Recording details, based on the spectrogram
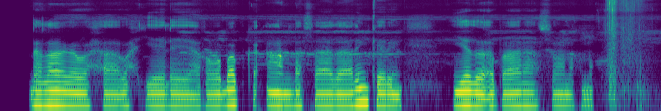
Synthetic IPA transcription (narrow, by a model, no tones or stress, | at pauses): ɖɐlaːɣɐwɑħɑːwɑħjɛːlɛjarɔːbɐbkʰɐʔaːnlɐsaːðaːlɪŋkʰɐɾɪn | ɪjɐðɔːɑbaːɾɐɦɐsɔːnɑqnɔ̰qt̪ʰɛ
